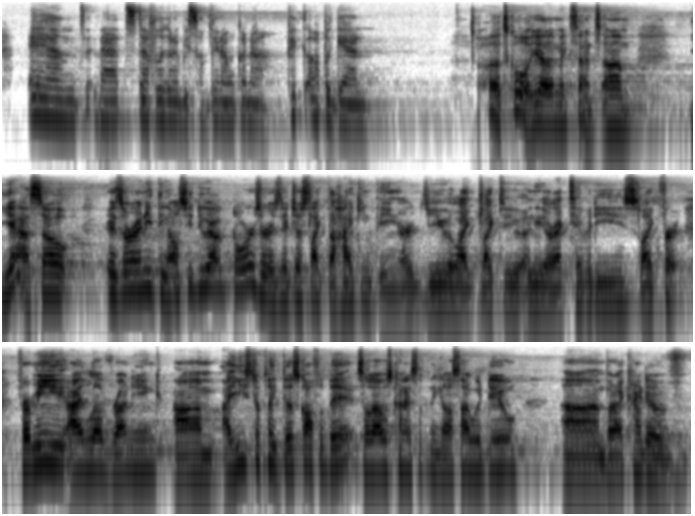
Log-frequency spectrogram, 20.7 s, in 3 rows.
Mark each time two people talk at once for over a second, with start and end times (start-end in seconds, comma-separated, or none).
none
